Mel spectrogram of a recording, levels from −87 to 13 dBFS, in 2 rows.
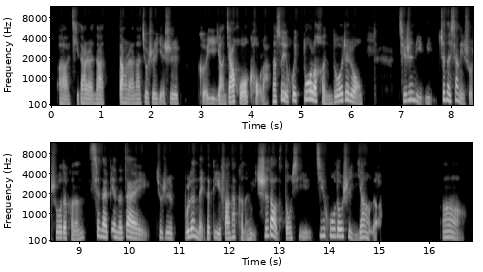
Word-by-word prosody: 呃， 125 0 -1
其 140 - -8
他 155 0 +1
人。 135 -2 -1
那 140 -2 0 0.3
当 155 -1 +4
然 135 -1 -3
了， 140 0 -3
就 160 +2 -2
是 150 0 -2
也 140 - -4
是 140 -3 -1 0.3
可 - - -3
以 145 -1 -3
养家糊口 170 - +3
了。 - - -8
那 195 - +2
所 130 -9 0
以 - - +5
会 220 +4 +1
多 270 0 +6
了 225 -4 +8
很 135 -11 -4
多 195 - +3
这 255 -1 +3
种 185 -6 +1 0.7
其 215 - -2
实 250 +3 0
你 195 -10 -4
你 160 +3 -12
真 255 - +1
的 235 - +3
像 230 +2 -1
你 155 - -5
所 135 - -6
说 185 0 0
的， 180 - +4
可 160 - -5
能 150 +7 -6
现 250 - -3
在 210 -2 +6
变 210 +1 -2
得 180 -1 0
在 175 -6 +4 0.3
就 195 - -6
是 180 -3 -5 0.2
不 190 - -3
论 240 +1 +3
哪 - - -1
个 180 - -1
地 180 -2 -5
方， 175 +3 +1
它 200 - -2
可 200 - -6
能 145 - -9
你 160 - -11
吃 250 - +4
到 275 -2 +9
的 - - -20
东 175 -1 -1
西 90 - -8
几 250 - -4
乎 245 0 -2
都 235 -1 +4
是 230 -2 -1
一 135 -7 -15
样 195 +1 -1
的。 - - -4 1.3
嗯。 195 -3 -3
180 Hz, 255 characters per minute, -21 LUFS, 150-215 Hz, 1.3 s, 到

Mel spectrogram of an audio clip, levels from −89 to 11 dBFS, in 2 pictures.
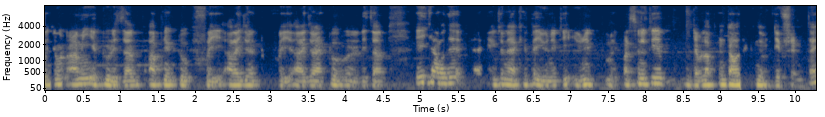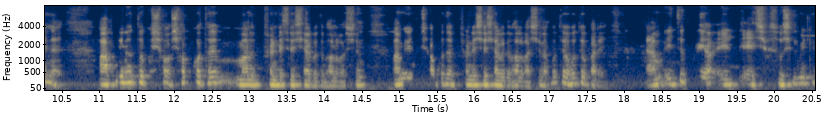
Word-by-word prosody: অই 120 - +1
যেমন 140 0 0
আমি 145 +3 +2
একটু 125 +1 -4
রিজার্ভ 110 +1 -1 0.2
আপনি 120 +1 -1
একটু 120 0 -4 0.2
ফ্রি 110 -4 -3 0.2
আর 120 - +2
একজন 120 0 -1
একটু 120 +1 -16 0.2
ফ্রি 115 -2 -6 0.2
আরেকজন 110 +1 0
একটু 120 +5 -10 0.4
রিজার্ভড। 105 0 -3 0.5
এইযে 185 +1 0
আমাদের 160 +1 +1 0.4
একেকজনের 135 -2 -1
একেকটা 130 +2 -5
ইউনিটই 115 +3 -4
ইউনিট 130 +2 +2 0.4
পার্সোনালিটি 135 +3 +1 0.5
ডেভেলপমেন্টটা 125 +3 +3
আমাদের 125 - +5
কিন্তু 120 -2 +2 0.2
ডিফারেন্ট 110 -5 -4
তাই 180 - 0
না? - - -1 0.7
আপনি 130 +8 0
হয়তো 180 +1 +4 0.2
স - - -1 0.3
সব 180 - +1
কথায় 175 -1 +3 0.3
মানুষ 130 -1 +6
ফ্রেন্ড 125 -3 +7
এর - - +1
সাথে 125 -2 +2
শেয়ার 115 -2 +2
করতে 105 -1 -10
ভালোবাসেন। 105 +3 -4 0.5
আমি 140 +3 +6 0.3
সব 145 - -2
কথায় 145 -2 -1
ফ্রেন্ড 130 -2 +2
এর 125 - +7
সাথে 125 0 +5
শেয়ার 120 -1 +5
করতে 110 0 -4
ভালোবাসি 100 -4 -3
না। - - -3
হতে 175 +1 -6
হতেও 160 +3 -2
পারে। - - -3 0.7
আম 120 - +4 0.2
এইযে 135 +4 -1 0.3
ইয়া - - +2 0.2
এ - - +3 0.3
এ - - +1 0.4
সোশ্যাল 130 +3 +3
মিডিয়া 165 +2 -5
125 Hz, 175 wpm, -21 LUFS, 115-145 Hz, 0.7 s, ফ্রেন্ড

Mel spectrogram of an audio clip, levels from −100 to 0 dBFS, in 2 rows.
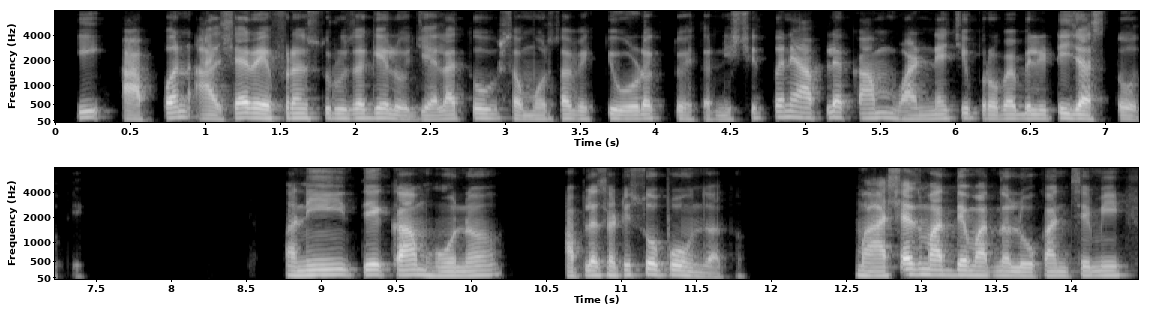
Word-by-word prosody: की 150 +2 -1 0.2
आपण 140 +3 +1
अशा 135 +1 +3
रेफरन्स 125 0 +3
थ्रू 120 -1 -2
जर 125 +1 +1
गेलो 120 -6 +1
ज्याला 100 +3 -2
तो 120 +2 -3
समोरचा 100 +3 -3
व्यक्ती 110 +2 -5
ओळखतोय 110 -1 -2
तर - - -8
निश्चितपणे 130 +11 -6
आपलं 135 +1 0
काम 125 +2 -3
वाढण्याची 105 +4 -3
प्रोबॅबिलिटी 115 +2 -1
जास्त 120 - +1
होते. - - -7 1.4
आणि 135 +3 +1
ते 135 - +6
काम 130 +1 +6
होणं 115 +3 -1 0.5
आपल्यासाठी 120 +1 0
सोपं 135 0 +2
होऊन 110 -5 -1
जातं. 90 +2 -9 0.8
मग 120 - +1
अशाच 145 +5 +5
माध्यमातनं 125 -4 +3
लोकांचे 110 +1 -1
मी, 120 +1 -2
120 Hz, 135 wpm, -24 LUFS, 110-130 Hz, 1.4 s, ते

